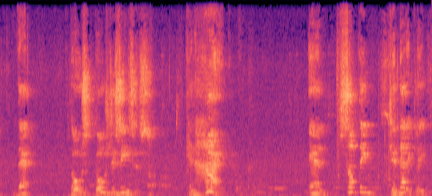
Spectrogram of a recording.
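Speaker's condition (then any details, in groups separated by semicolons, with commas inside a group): No condition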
